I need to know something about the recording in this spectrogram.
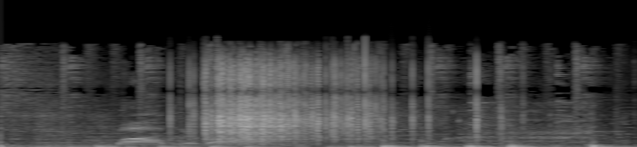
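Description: Aerial firework bursting, heard as a burst of hissing noise lasting about a second, beginning about a second in. Music with a steady bass beat plays throughout.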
